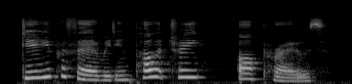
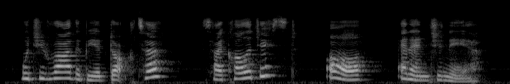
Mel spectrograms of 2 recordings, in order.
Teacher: إذن لما بيكون عندي سؤال فيه تخييرات كتيرة فالصوت بيرتفع ببداية الاختيارات وبينزل بآخر اختيار.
